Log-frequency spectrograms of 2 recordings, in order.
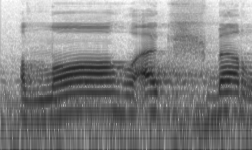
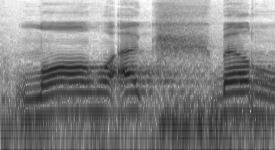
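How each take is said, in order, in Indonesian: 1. Bunyi k dilepaskan dengan hembusan napas. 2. Bunyi k dilepaskan dengan hembusan napas.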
